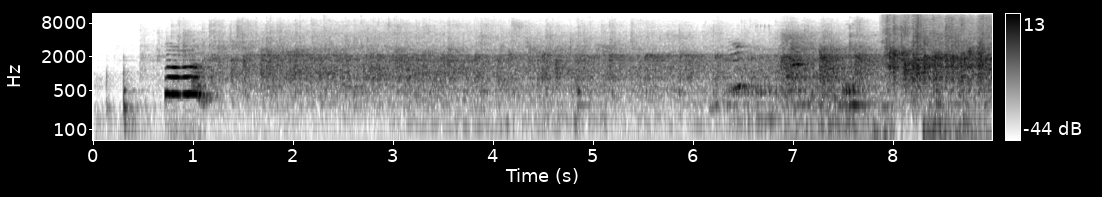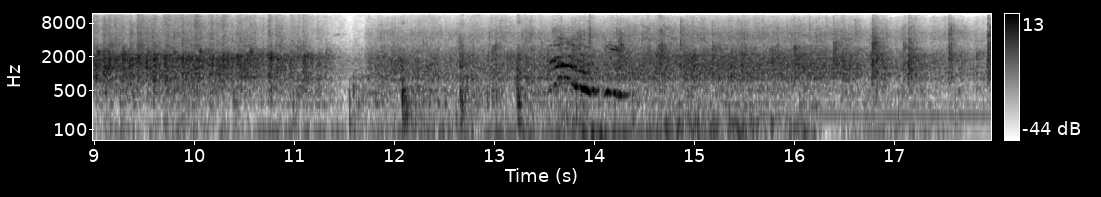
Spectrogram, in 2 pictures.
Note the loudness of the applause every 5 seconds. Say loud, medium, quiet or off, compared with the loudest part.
medium, loud, loud, loud.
